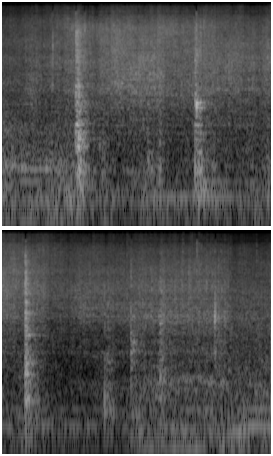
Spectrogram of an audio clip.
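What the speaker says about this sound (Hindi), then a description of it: "बड़े बड़े प्याज हमने काट करके रखे थे इसको डाल देंगे। इसको हल्का सा भून लेंगे हम।" Coarsely chopped onions sizzle as they are lightly fried in a pan, a steady crackle broken by several sharp scraping clacks as a spoon stirs them.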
